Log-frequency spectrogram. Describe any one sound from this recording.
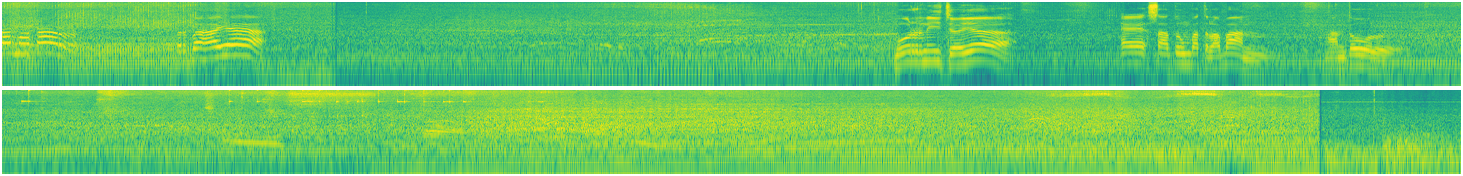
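A heavy diesel engine rumbles and roars as a bus passes close by.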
